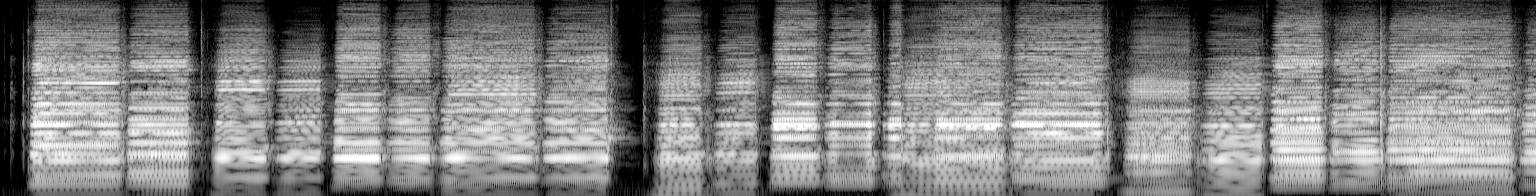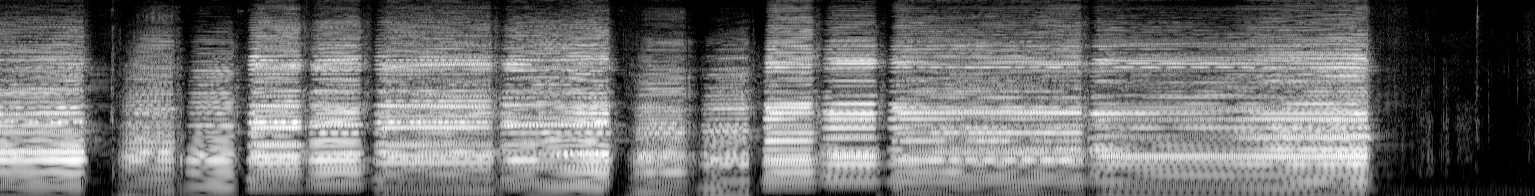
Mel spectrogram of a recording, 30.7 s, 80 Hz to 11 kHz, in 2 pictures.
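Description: Circa-1925 M. Hohner two-voice, 12-bass button accordion in B♭/E♭ playing a tune: melody over alternating bass and chord notes, in phrases with short breaks between them. Its reeds are freshly tuned a little wet for a gentle tremolo, and the chords are tuned with flattened thirds for a sweeter sound. The playing stops near the end.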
